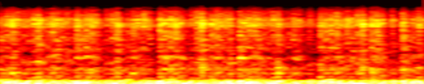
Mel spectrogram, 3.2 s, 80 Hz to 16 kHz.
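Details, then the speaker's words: C4 Corvette after a carburetor swap with headers, throttle fully closed: low, lumpy V8 idle that wavers and stumbles, barely running on its own; timing was adjusted, and it still smells too rich. "just the idle, but that's all the way off. That's all the way off the gas. It's running on her own, barely, but"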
